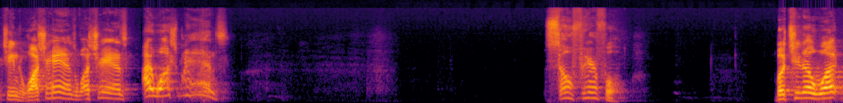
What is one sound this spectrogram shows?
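A middle-aged man speaks with emphasis into a microphone, with pauses between phrases.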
